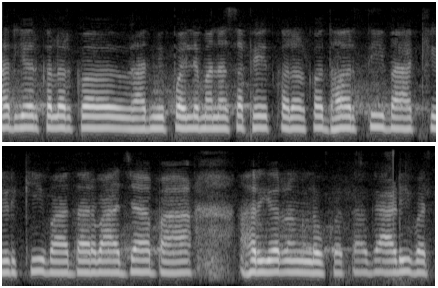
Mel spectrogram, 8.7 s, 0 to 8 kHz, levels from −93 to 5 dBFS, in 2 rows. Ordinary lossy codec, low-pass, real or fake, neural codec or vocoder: AAC, 32 kbps; 7.2 kHz; fake; vocoder, 44.1 kHz, 128 mel bands every 512 samples, BigVGAN v2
